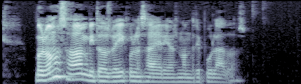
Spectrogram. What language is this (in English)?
Galician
